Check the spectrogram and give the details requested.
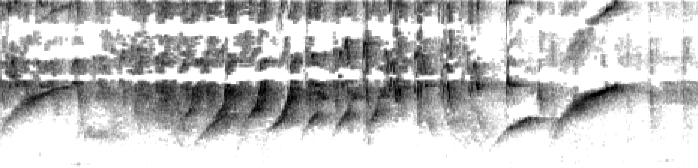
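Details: Very high, hissing twitter from a loose bananaquit, dense rapid notes throughout, ending with two separate arching whistled sweeps.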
